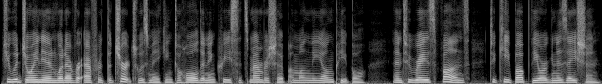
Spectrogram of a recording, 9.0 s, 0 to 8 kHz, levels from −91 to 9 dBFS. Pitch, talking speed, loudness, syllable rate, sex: 175 Hz, 190 wpm, -17 LUFS, 5.3 syllables/s, female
